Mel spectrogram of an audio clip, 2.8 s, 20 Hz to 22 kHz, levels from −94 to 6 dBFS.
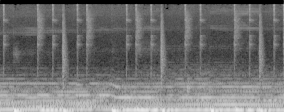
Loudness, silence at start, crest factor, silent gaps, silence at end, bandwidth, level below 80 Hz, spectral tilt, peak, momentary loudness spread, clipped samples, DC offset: -14 LUFS; 0 s; 12 dB; none; 0 s; 19.5 kHz; -14 dBFS; -6 dB/octave; 0 dBFS; 3 LU; under 0.1%; under 0.1%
